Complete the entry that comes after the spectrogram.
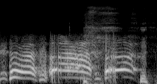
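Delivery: broken high cries of disbelief; stuttering high scream, refusing to believe; disbelieving death scream. Shown as a demonstration. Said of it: "this can't be happening death scream".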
